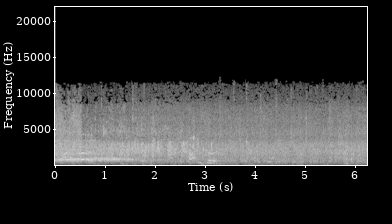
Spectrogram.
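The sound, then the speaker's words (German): An audience applauds with dense, steady clapping that stays loud throughout, easing slightly after a few seconds, while a voice briefly speaks over the noise. “Das war ein Applaus.”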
